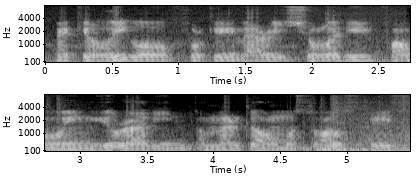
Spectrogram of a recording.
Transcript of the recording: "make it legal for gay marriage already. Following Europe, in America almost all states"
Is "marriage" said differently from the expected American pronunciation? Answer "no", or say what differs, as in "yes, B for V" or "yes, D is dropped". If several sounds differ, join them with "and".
yes, SH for JH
